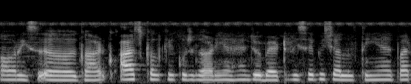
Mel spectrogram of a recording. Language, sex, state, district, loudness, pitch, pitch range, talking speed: Hindi, female, Bihar, Katihar, -20 LUFS, 215 Hz, 210-220 Hz, 250 wpm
